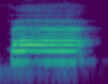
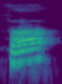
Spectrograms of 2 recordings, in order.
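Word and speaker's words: فاء: Next letter wo also heavy sound letter, fat sound. Wo is pronounced by full mouth.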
